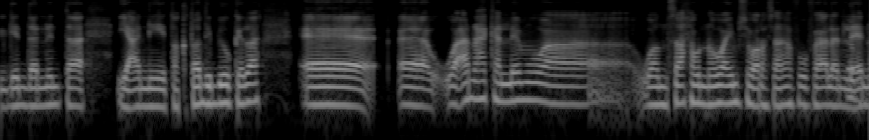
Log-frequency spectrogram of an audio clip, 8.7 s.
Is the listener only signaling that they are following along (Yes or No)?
Yes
